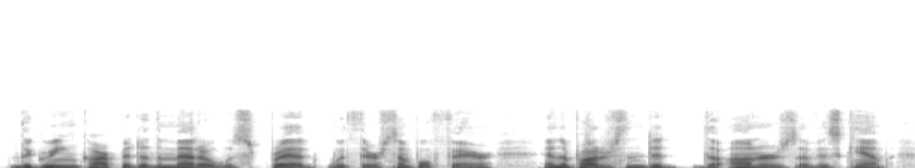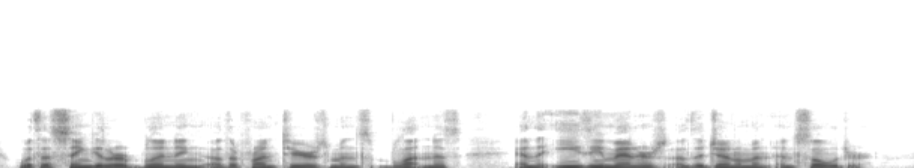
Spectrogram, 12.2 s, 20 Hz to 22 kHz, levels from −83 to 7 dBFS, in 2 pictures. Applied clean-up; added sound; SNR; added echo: none; none; none; none.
